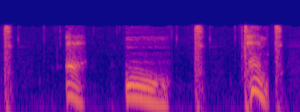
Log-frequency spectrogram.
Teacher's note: It starts with the t sound, followed by the vowel sound eh, the n, and the final t.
